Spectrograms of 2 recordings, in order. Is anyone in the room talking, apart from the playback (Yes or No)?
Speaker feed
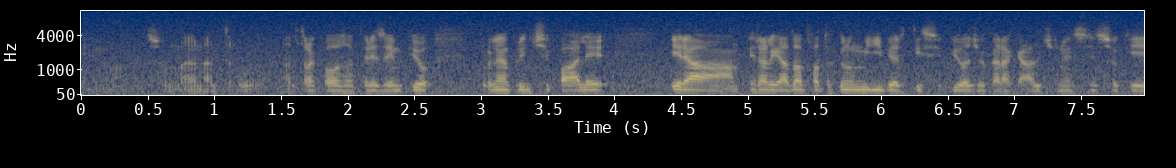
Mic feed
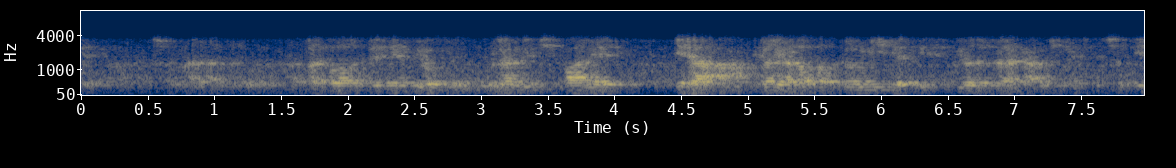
Yes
